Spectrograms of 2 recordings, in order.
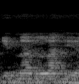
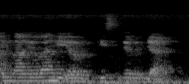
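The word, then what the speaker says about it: إنا لله: misal ya inillah Nah Innalillahi yang paling gampang inillah sering nih kita ngucapinnya salah inalillahitir ya harus kan Inna lillahi ya Inna lillahi Sesungguhnya kami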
